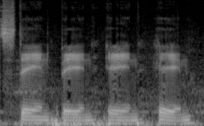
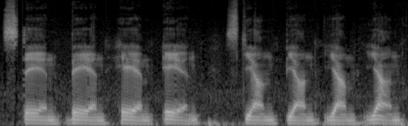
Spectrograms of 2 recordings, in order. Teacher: all of these have some element pronounced at the front of the mouth, with the tongue at the front of the mouth towards the teeth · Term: front realisations of the goat vowel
